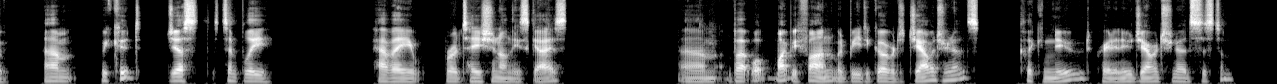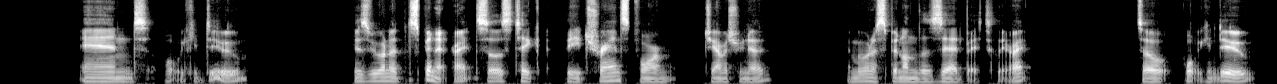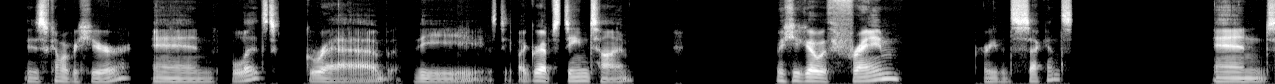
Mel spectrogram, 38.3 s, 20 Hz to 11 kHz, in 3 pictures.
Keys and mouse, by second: 1.0 r, 5.9 shift+click, 6.7 click, 8.4-9.6 drag, 10.4-12.0 drag, 10.4 typing, 14.1-15.1 drag, 15.4 click, 16.4 click, 16.7 shift+a, 20.0 click, 21.1-22.7 drag, 23.3 click, 24.4 click, 25.4 click, 26.4 click, 27.6 shift+a, 32.2 click, 32.5 click, 33.7-35.2 drag, 35.5 click, 36.3 click, 38.1 click.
